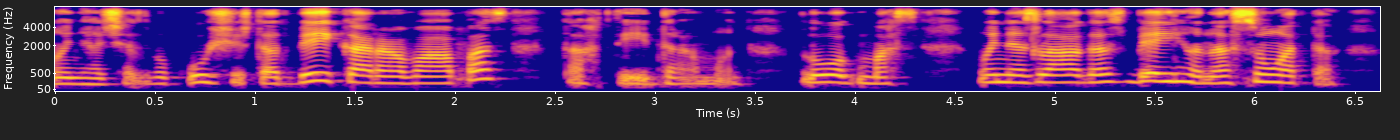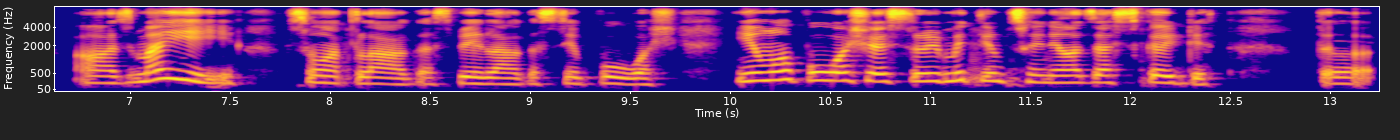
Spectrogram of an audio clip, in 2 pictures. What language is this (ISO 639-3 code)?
kas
